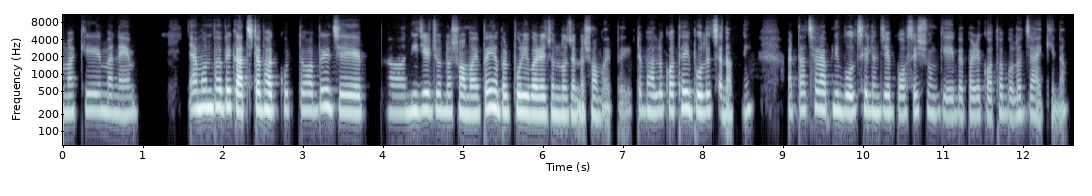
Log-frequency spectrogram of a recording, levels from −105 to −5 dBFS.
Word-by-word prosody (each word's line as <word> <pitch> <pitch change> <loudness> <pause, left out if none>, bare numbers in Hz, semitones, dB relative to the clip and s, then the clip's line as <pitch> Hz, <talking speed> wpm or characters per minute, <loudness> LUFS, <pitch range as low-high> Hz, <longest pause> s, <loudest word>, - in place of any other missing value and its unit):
আমাকে 215 +2 -5 0.2
মানে 210 -2 -4 0.9
এমনভাবে 260 +1 +5
কাজটা 225 +1 +7
ভাগ 230 -1 +5
করতে 235 +1 -8
হবে 230 +3 -2 0.2
যে 225 - +1 0.6
আ - - -8 0.3
নিজের 230 +1 +3
জন্য 225 -1 0
সময় 205 -2 +2
পাই 250 +2 +5
আবার 215 -2 +1
পরিবারের 205 -2 +5
জন্য 195 -1 0
যেন 195 - -2
সময় 200 +7 -5
পাই। - - -15
এটা 225 -1 -9
ভালো 220 +1 -1
কথাই 245 +2 +3
বলেছেন 220 -1 +1
আপনি। 215 +2 -12 0.5
আর 220 - -6
তাছাড়া 235 +2 -1
আপনি 235 0 -2
বলছিলেন 220 0 0
যে, 215 - +1
বস 200 0 -5
এর 220 - -4
সঙ্গে 210 -2 -10
এ - - -11
ব্যাপারে 190 +1 -6
কথা 185 +3 -8
বলা 185 +2 -7
যায় 195 -1 -6
কিনা? 240 +1 -12
220 Hz, 180 wpm, -20 LUFS, 205-235 Hz, 0.9 s, কাজটা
